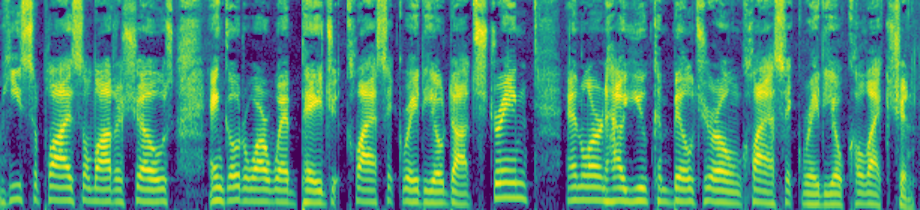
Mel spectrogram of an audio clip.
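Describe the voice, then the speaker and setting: Higher-voiced male radio host, very dry sound. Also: smooth, no room sound. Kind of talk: radio announcing, informal.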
